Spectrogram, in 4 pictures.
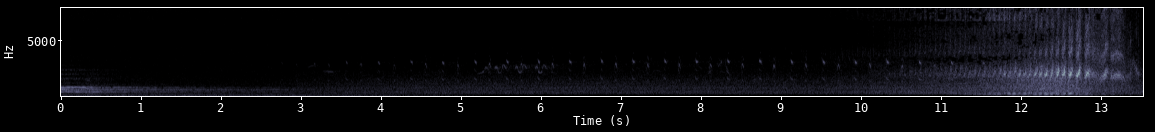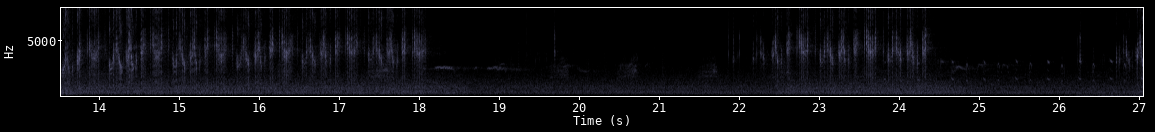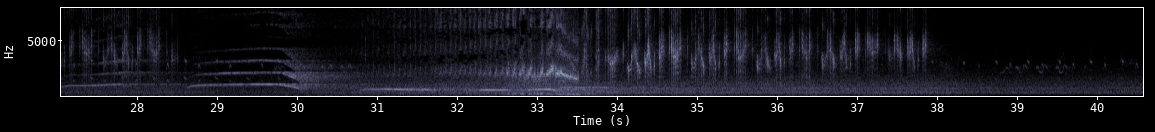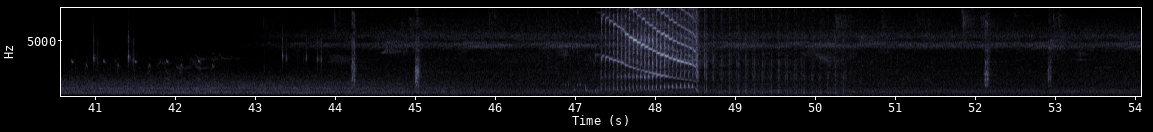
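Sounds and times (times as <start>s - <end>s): short pitched bird calls: 0.0s - 0.9s, 47.2s - 48.6s
loud swells of noise: 10.1s - 13.6s, 28.5s - 38.3s.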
